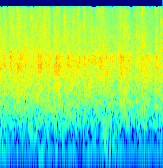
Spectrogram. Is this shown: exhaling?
no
